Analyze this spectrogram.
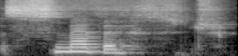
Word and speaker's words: Smethurst: Becky anyway so my last name is pronounced Smethurst case anyone was wondering got to put on that Lancashire accent to say it's nervous next question okay mr.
